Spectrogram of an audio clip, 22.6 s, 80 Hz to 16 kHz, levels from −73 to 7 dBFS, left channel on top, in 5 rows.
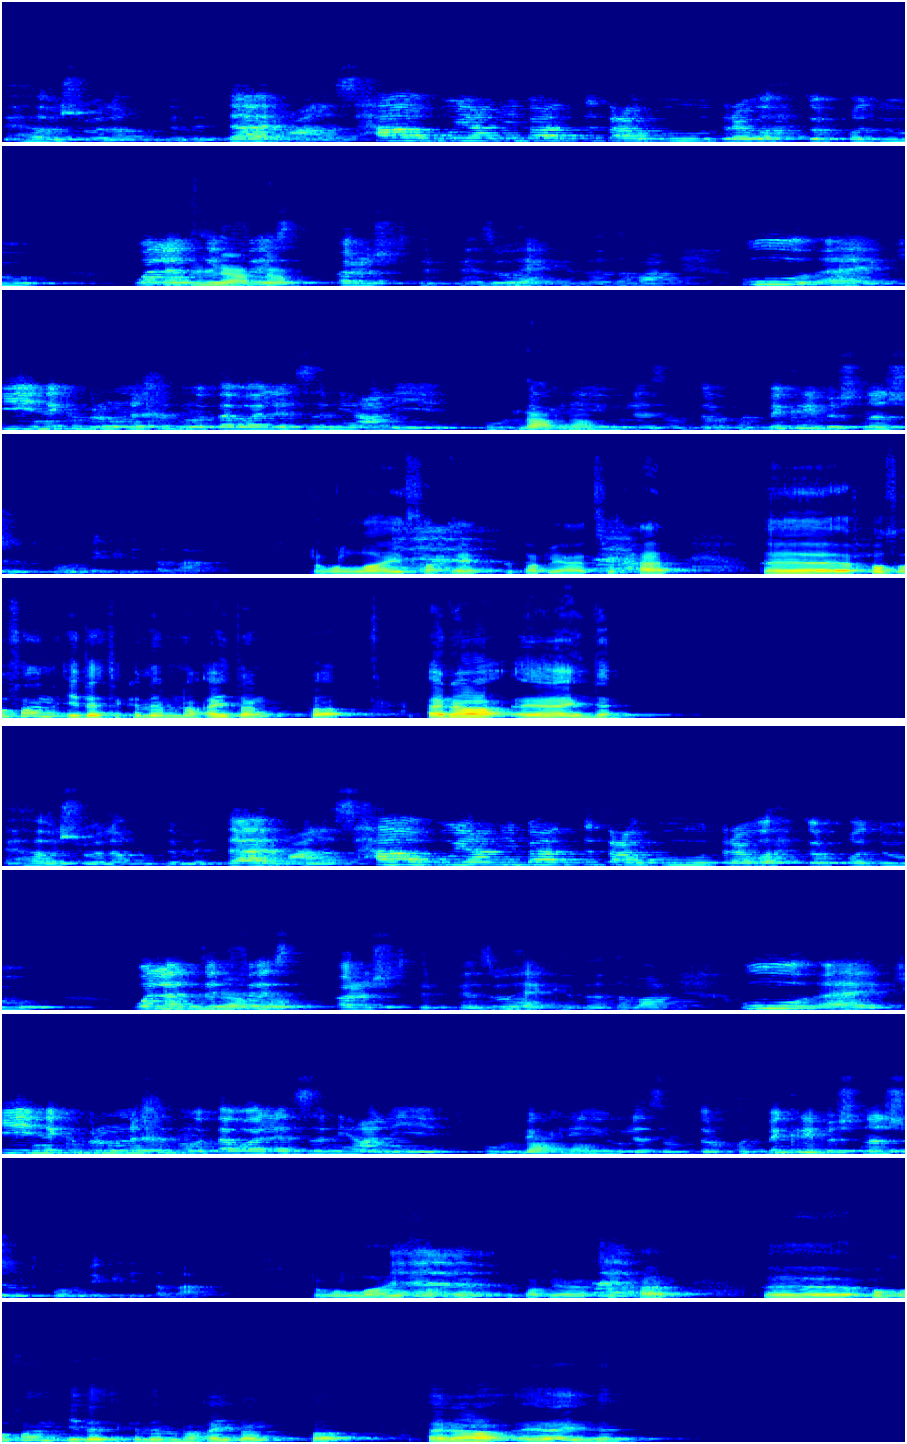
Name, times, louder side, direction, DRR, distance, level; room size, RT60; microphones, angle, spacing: voice 1, 0.0-4.6 5.2-5.9 6.2-14.0 14.3-14.5 15.5-16.0 16.5-16.8, right 1 dB, 40° right, 0 dB, 1.6 m, -39 dB
voice 2, 5.5-5.9 11.6-12.0 15.1-19.8 20.2-21.1, left 5 dB, 45° left, 10 dB, 0.4 m, -29 dB
8.9 x 4.4 x 2.7 m, 0.63 s
head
